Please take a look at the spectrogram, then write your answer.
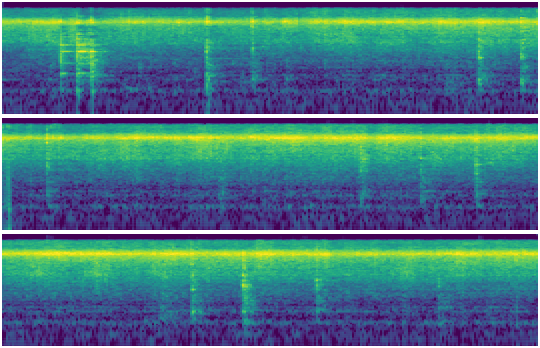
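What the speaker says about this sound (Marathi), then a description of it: "आता त्याच्यामध्ये टोमॅटो टाकायचे भाजायला." Tomatoes frying in a pan for egg curry, a steady bright sizzle running the whole time with occasional stirring scrapes and clicks, close and continuous, no one talking.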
